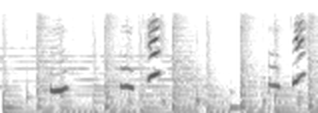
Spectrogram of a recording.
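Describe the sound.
A voice imitates a frog's high, whistle-like, electronic-sounding call, producing several short rising and falling chirps in a quick, uneven series over a low, steady pulsing background.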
